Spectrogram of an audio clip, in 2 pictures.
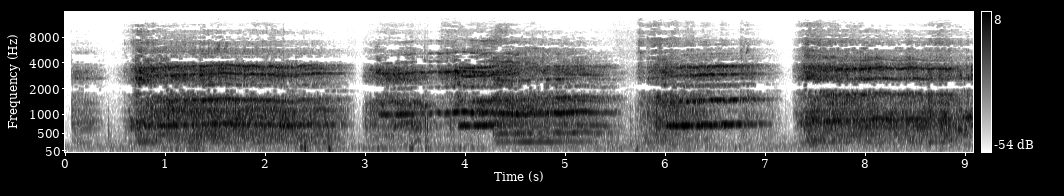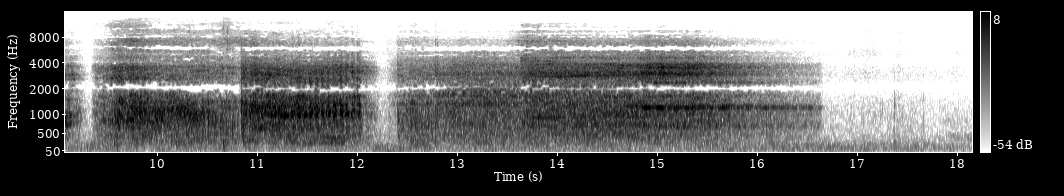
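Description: A run of about six long, shrill monster screeches and roars, each lasting one to four seconds with short breaks between them: kaiju battle cries for a toy King Ghidorah and Mothra fight.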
